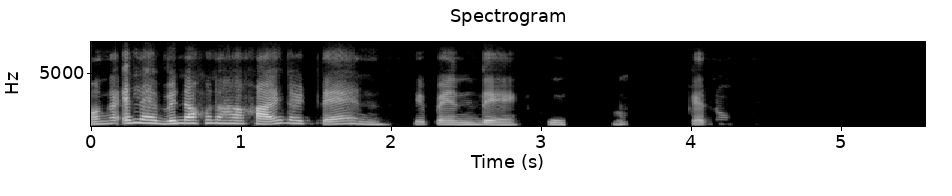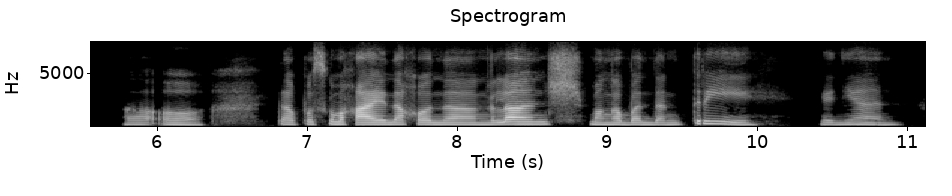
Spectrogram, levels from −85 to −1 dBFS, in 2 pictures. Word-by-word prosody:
mga 245 +5 -1
11:00 290 -5 +3
na 290 - +4
ako 305 - -3
nakakain 270 -2 +2
or 275 -3 -2
10:00 215 -4 -3 0.2
depende, 185 -3 -3 0.2
mm, 180 +2 -11 0.4
pero 215 0 -10 1.5
Oo, 180 -2 -5 0.5
tapos 200 +2 -4
kumakain 195 -2 +6
ako 195 -1 -1
ng 185 0 -1
lunch 215 +1 +4
mga 190 -1 -1
bandang 180 0 -3
3:00 215 -9 -3 0.4
ganyan. 185 -2 -6
195 Hz, 110 wpm, -22 LUFS, 185-225 Hz, 1.5 s, kumakain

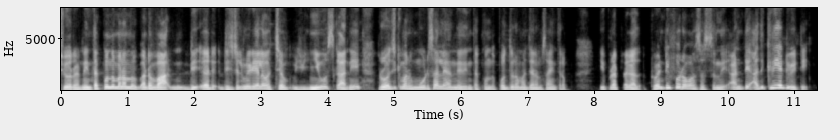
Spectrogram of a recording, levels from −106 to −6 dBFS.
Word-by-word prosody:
Sure 135 -2 +2
అండి. 115 +2 -1
ఇంతకు 160 +4 +2
ముందు 190 0 +6
మనం 180 0 +4 0.2
అంటే, 160 +3 +4
వ - - +8 0.5
డి 145 - +5 0.2
అంటే 110 -4 0 0.2
డిజిటల్ 115 +8 -2
మీడియాలో 160 0 +3
వచ్చే 145 +4 +1 0.5
న్యూస్ 160 +7 +2
కాని, 115 - 0 0.4
రోజుకి 160 +7 +3
మనం 160 -3 +1
మూడు 150 +2 +1
సార్లు 165 -3 0
అందేది 110 -6 -2
ఇంతకుముందు 90 -1 -9
పొద్దున, 125 +4 -2
మధ్యాహ్నం, 115 0 -4
సాయంత్రం. 95 -4 -7 0.6
ఇప్పుడు 135 +1 -3
అట్లా 135 -2 -6
కాదు. 85 - -3 0.2
24 190 +4 +1
అవర్స్ 155 -4 -4
వస్తుంది. 110 -1 -6 0.2
అంటే, 165 +6 -2
అది 195 +5 -2
క్రియేటివిటీ. 220 - +2
145 Hz, 170 wpm, -21 LUFS, 115-165 Hz, 0.6 s, వ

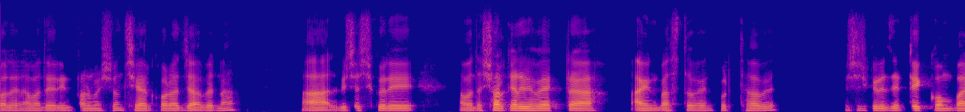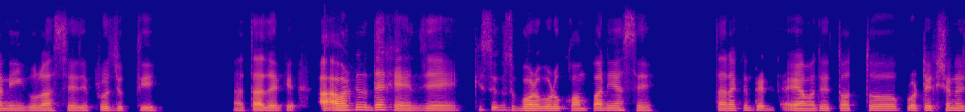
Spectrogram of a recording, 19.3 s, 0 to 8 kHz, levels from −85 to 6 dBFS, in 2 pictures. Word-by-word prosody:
বলেন 120 0 -2
আমাদের 120 0 -3
information 125 +3 -6
share 125 -2 +1
করা 125 0 +1
যাবে 115 0 +1
না। 140 - -3 0.8
আর 115 -1 +4
বিশেষ 130 +2 -6
করে 125 -1 +2 0.7
আমাদের 120 +1 -2
সরকারিভাবে 130 -1 +5
একটা 130 0 -1 0.6
আইন 120 -1 +3
বাস্তবায়ন 120 +1 -4
করতে 125 - -9
হবে। 130 +3 -1 0.8
বিশেষ 135 0 -11
করে 130 -2 +2
যে - - +3
tech 140 -1 +4
company 125 -1 +2 0.2
গুলা 120 0 +2
আছে 120 +1 -8
যে - - -3
প্রযুক্তি 125 -1 -3 0.9
আ - - -7 0.2
তাদেরকে 120 0 +3 0.3
আ - - +10
আবার 155 +1 +9
কিন্তু 175 -2 +1
দেখেন 145 -10 +2 0.2
যে 125 - 0 0.4
কিছু, 165 +1 -10
কিছু 160 -3 -8
বড়, 135 0 +6
বড় 135 0 +3 0.2
company 145 +3 +2
আছে 115 - -7 0.8
তারা 135 0 +3
কিন্তু 155 -1 -6
ডে - - -16
এই 125 - +5
আমাদের 125 +1 -1
তথ্য 130 +2 -3 0.4
protection-এর 150 0 0
125 Hz, 145 wpm, -24 LUFS, 120-135 Hz, 0.9 s, আ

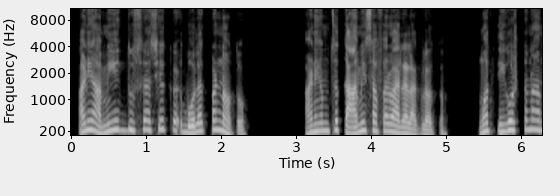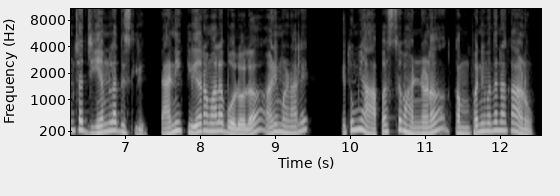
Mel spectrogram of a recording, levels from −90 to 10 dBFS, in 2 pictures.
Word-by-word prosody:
आणि 215 +5 +4
आम्ही 200 +1 +2
एक 225 -3 -3
दुसऱ्याशी 235 +2 -2
क 220 -1 -4
बोलत 170 +4 +3
पण 235 0 +1
नव्हतो 130 - -1 0.8
आणि 180 +4 +3
आमचं 205 +2 0
कामही 170 +8 +4
सफर 205 -2 -1
व्हायला 160 -6 +4
लागलं 120 -3 0
होतं. 110 - -5 0.5
मग 195 - +3
ती 185 +1 +1
गोष्ट 225 +2 +1
ना 245 0 0
आमच्या 230 0 0
जीएमला 170 +8 +1
दिसली. 155 - -4
त्यांनी 135 - -1
क्लिअर 185 -1 +1
आम्हाला 205 0 +2
बोलावलं 130 - +2
आणि 170 +5 +1
म्हणाले, 170 +3 -1
"की 240 - -16
तुम्ही 235 +2 +1
आपसचं 185 - -1
भांडणं 160 - +1 0.2
कंपनीमध्ये 170 +9 0
नका 210 -1 -2
आणू" 120 -7 0
190 Hz, 165 wpm, -21 LUFS, 150-215 Hz, 0.8 s, आणि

